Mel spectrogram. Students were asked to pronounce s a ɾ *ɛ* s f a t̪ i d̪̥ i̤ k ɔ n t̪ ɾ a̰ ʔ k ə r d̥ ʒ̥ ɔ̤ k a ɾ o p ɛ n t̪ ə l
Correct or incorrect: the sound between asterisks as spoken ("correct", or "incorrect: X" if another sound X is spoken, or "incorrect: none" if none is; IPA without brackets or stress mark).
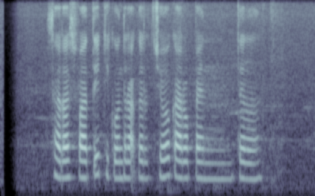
incorrect: a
